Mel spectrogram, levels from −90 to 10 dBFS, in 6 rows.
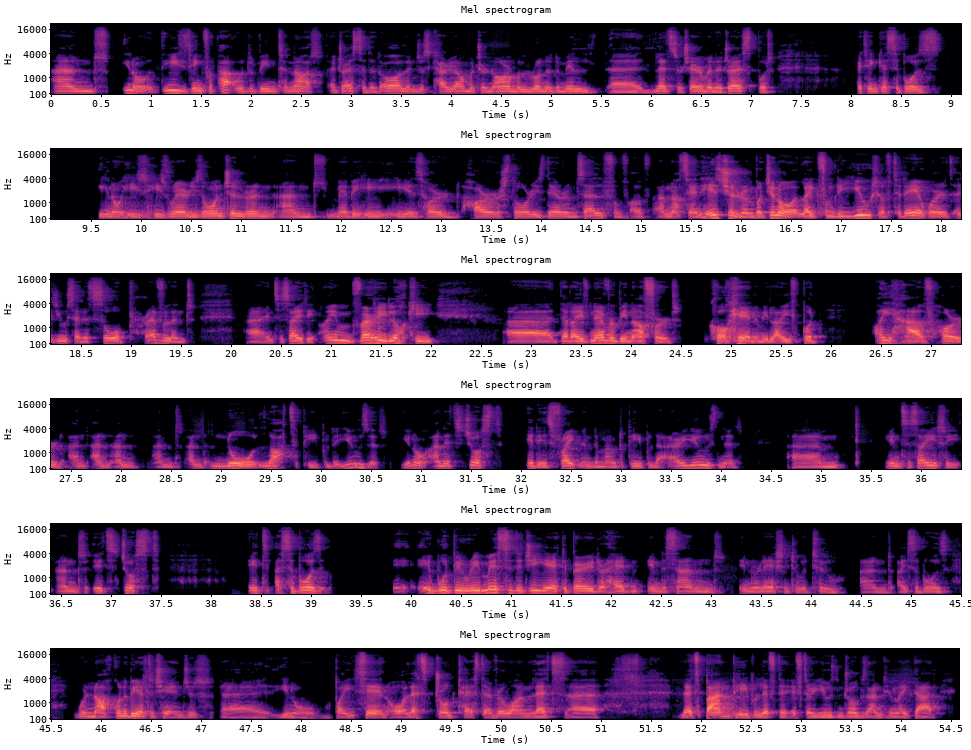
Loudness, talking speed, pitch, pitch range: -23 LUFS, 205 wpm, 125 Hz, 115-135 Hz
